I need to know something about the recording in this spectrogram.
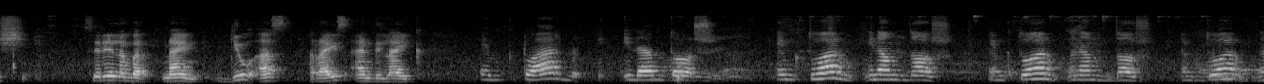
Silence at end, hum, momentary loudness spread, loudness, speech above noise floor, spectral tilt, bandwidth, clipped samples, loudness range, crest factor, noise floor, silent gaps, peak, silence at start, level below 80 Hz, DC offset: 0 s; none; 19 LU; -25 LUFS; 26 dB; -3 dB/octave; 10.5 kHz; under 0.1%; 3 LU; 22 dB; -51 dBFS; none; -4 dBFS; 0 s; -74 dBFS; under 0.1%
